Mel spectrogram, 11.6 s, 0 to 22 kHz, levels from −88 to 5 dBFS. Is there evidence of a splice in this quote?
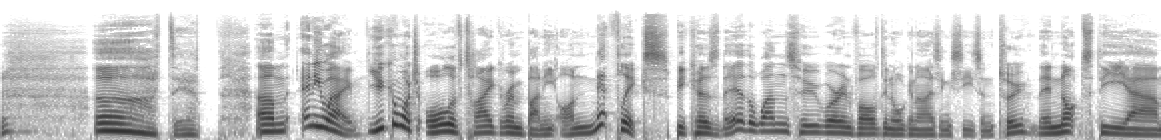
yes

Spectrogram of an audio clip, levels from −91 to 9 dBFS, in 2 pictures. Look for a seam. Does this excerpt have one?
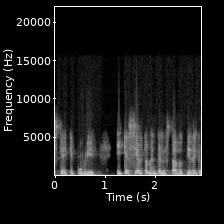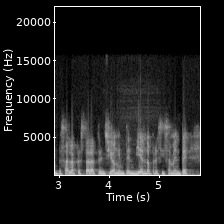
no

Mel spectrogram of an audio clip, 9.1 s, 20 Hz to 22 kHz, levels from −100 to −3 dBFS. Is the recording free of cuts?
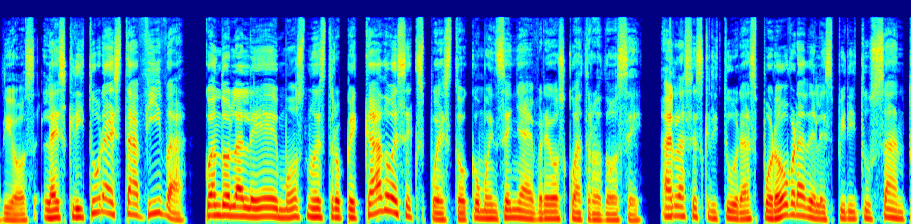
no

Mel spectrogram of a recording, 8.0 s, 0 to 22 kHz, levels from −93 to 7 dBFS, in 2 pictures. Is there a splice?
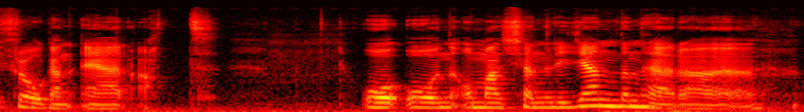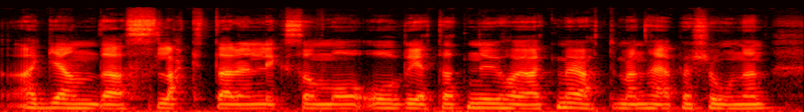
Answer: no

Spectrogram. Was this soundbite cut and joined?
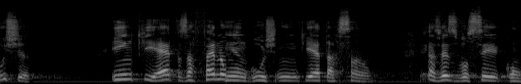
yes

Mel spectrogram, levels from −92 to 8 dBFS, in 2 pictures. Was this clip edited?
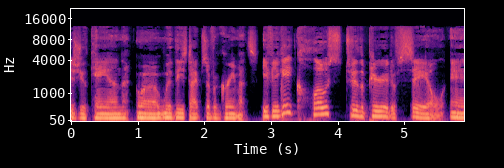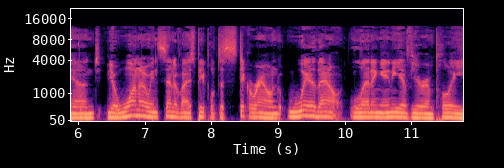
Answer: no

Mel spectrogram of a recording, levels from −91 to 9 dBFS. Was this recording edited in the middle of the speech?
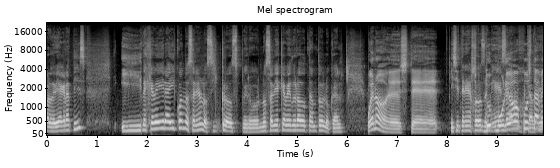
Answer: yes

